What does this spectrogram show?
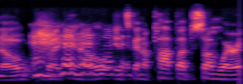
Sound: laugh

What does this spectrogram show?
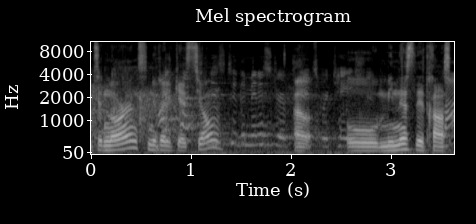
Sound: applause

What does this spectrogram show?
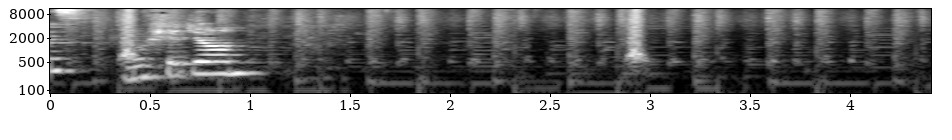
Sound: speaks foreign language

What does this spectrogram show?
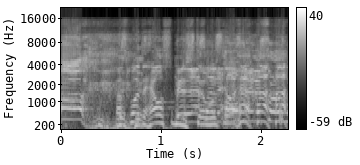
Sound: screaming

